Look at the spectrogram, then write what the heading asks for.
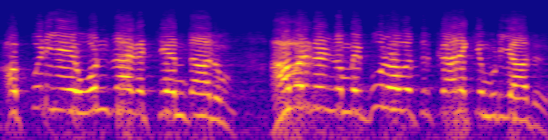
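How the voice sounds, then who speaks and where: A booming, pompous god of death. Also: male voice, moderate pace, bright, forceful tone, highs cut off, slight background noise, full character voice. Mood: scornful, boastful. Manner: theatrical, grandiloquent, scolding. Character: pompous male Yama, lord of death. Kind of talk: mythological comedy film acting.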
